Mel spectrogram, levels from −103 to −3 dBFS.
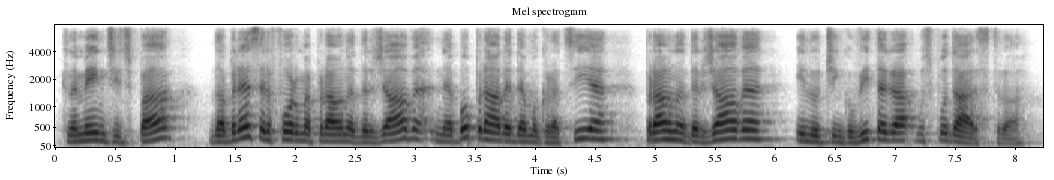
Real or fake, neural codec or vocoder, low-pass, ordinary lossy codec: fake; codec, 16 kHz, 0.9 kbps, LongCat-Audio-Codec; 7.2 kHz; none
